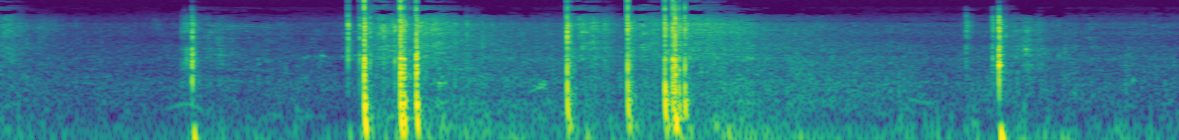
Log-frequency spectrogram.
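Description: Aerial firework shells bursting overhead: about seven sharp bangs, bunched between about two and three and a half seconds in, with one more near the end.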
